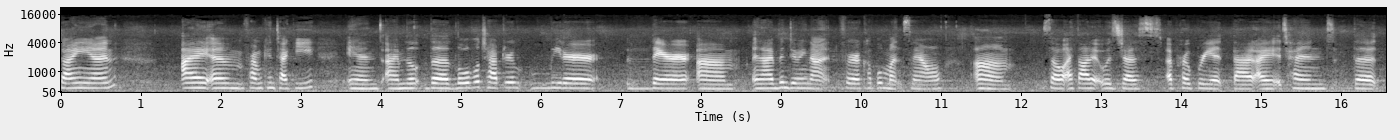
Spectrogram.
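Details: Adult woman who says she stutters; stuttering.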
